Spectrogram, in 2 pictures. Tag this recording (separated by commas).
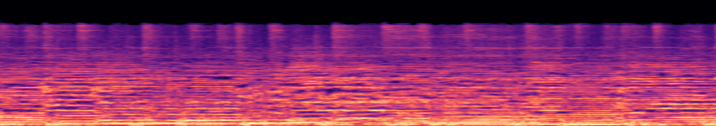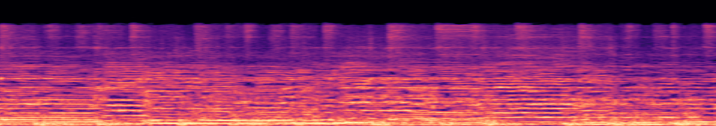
Music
